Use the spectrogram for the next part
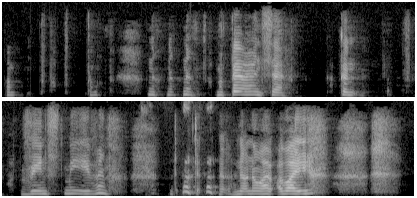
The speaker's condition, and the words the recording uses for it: Stuttering. Still exhausting in my stuttering is very like this one demonstration.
